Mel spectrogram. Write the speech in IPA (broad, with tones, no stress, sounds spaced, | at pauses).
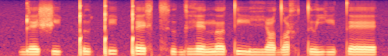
ɖ ɛ˨ ʃ i˨ ǃ ɯ˨ ǃ i˦ ǃ ɛ˦ x t͡sʰ ɯ˨ ɡ ɦ ɛ˦˨ n̪ ʌ˦ t i˦˨ ɦ i˨ dˤ u˨ x t ɯ˨ j i˨ t̪ ɛ˨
